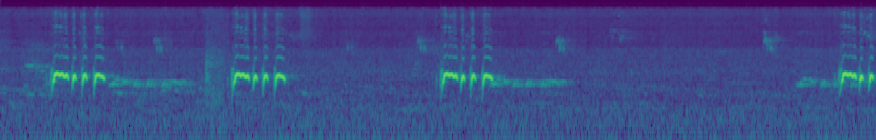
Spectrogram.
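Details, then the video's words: Zebra dove in song, delivering four-note cooing phrases about every two seconds. Each burst of rapid, rolling notes is trailed by a quiet, lower murmur. The background is otherwise still. "Suara Burung Perkutut Gacor"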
